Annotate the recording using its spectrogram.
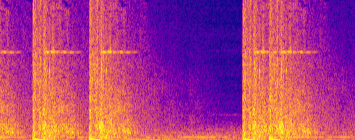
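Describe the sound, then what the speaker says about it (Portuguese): Several loud gunshots fired in separated bursts, two quick cracks, a pause, then two more, each with a sharp attack and a long decaying tail, with no voices present. "E na mesma hora, eu ouvi tiros."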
